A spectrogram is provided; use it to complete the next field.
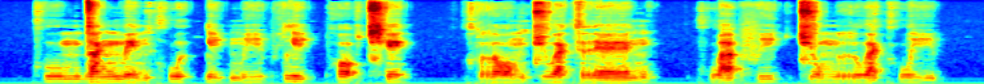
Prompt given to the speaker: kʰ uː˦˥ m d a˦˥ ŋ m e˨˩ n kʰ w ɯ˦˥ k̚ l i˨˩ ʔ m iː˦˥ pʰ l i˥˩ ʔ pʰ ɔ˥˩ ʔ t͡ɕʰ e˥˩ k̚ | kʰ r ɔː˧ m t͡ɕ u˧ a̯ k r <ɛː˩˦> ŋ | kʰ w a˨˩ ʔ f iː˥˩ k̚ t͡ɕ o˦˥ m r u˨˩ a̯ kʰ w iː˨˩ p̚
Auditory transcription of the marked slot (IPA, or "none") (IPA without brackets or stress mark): ɛː˩˦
